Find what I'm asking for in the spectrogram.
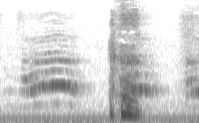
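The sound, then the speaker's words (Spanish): A cat meows a few times in drawn-out, wavering cries over a steady low hum, with the second meow louder and harsher than the first. “ahí está el gato, ¿cómo no?”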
